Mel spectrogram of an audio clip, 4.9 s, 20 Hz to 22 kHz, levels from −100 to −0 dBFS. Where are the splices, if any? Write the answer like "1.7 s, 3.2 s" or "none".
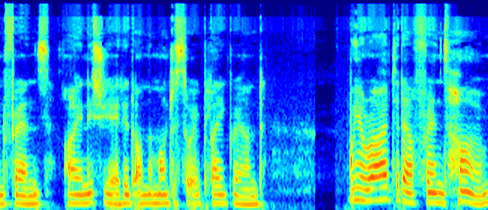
3.3 s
